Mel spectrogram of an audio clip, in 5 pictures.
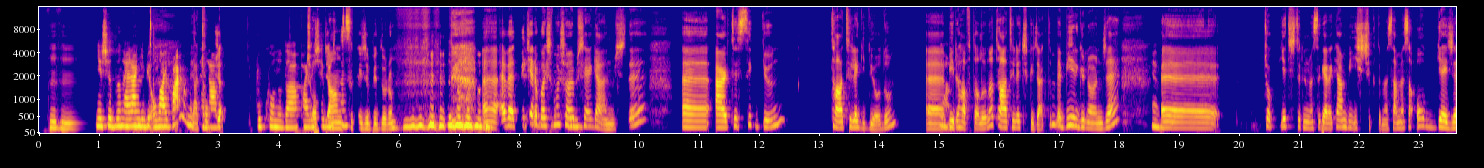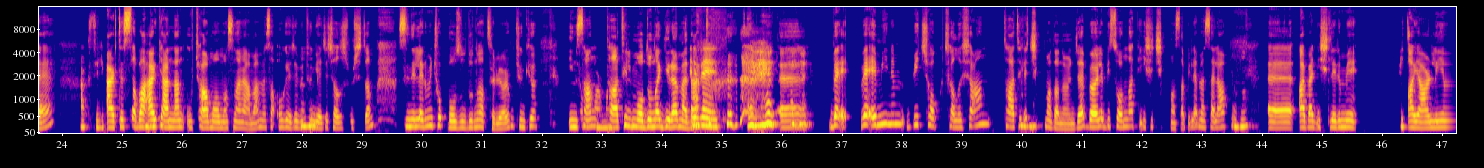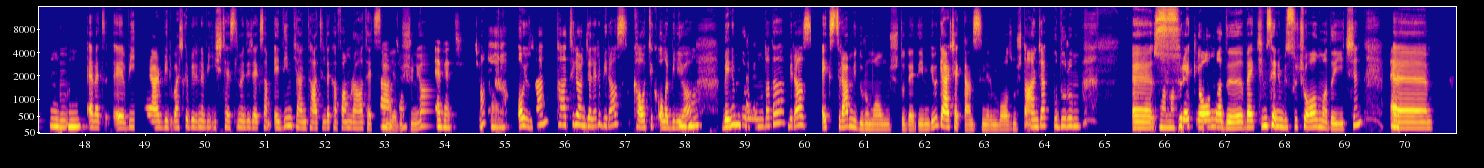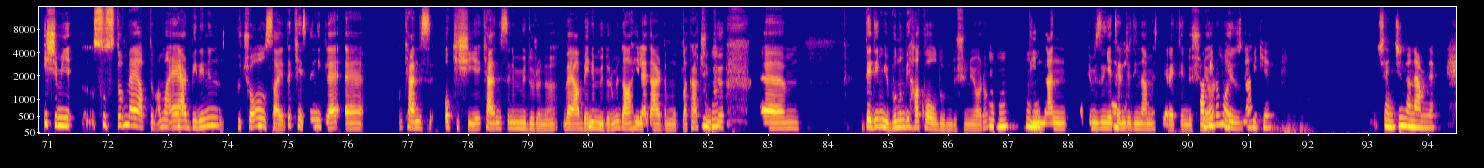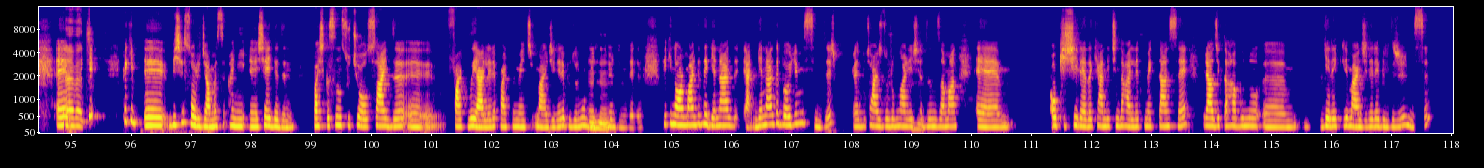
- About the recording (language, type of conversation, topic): Turkish, podcast, İş ve özel hayat dengesini nasıl sağlıyorsun?
- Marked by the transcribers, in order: distorted speech; other background noise; tapping; chuckle; chuckle; unintelligible speech; unintelligible speech; chuckle; chuckle; unintelligible speech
